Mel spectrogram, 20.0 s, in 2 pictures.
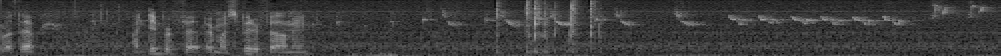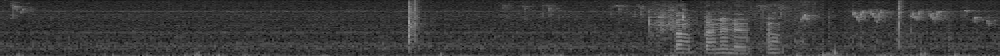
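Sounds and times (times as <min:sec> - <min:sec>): low background rumble: 0:00.0 - 0:20.0
songbird singing whistled notes: 0:03.4 - 0:10.4, 0:17.6 - 0:20.0.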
